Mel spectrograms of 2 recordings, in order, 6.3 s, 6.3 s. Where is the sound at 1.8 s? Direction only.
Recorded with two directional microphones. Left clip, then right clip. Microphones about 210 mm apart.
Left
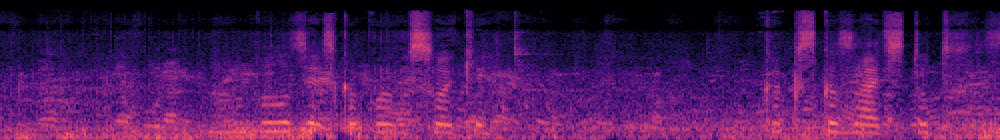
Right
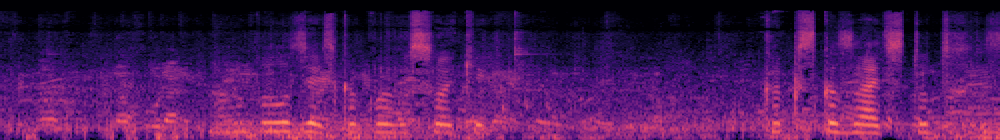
10° right (ahead or behind).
